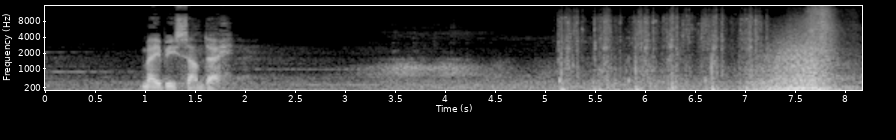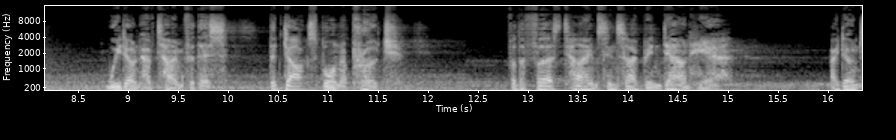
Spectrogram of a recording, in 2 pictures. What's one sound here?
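A man speaks calmly and seriously, close by.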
